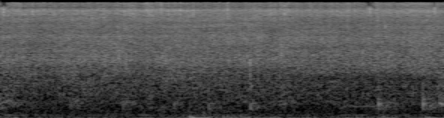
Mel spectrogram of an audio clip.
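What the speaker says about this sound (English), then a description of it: "I'm now going to drop in my chili" Chili dropped into a pan for Ethiopian scrambled eggs and beef, frying with a steady, moderately loud sizzle and hiss, a few faint clinks underneath, no talking.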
